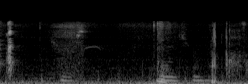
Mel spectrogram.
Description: has another bout of the hiccups.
